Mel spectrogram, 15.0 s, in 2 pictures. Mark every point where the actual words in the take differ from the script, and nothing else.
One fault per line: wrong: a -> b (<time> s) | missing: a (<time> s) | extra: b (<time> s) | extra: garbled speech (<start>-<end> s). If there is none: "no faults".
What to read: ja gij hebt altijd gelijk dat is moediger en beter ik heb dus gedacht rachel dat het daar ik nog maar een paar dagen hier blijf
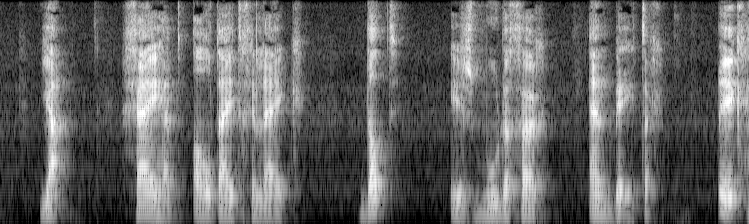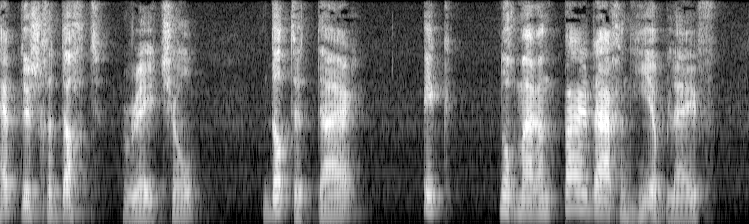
no faults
